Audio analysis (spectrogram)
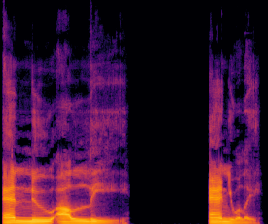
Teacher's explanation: this word has four syllables and the stress is on that first syllable the second syllable it's like you're just saying that letter u · The second syllable, it's like you're just saying that letter U, and the third syllable has that schwa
